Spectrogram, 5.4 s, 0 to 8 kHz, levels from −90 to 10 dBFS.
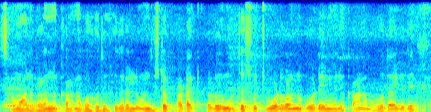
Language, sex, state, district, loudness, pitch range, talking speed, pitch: Kannada, male, Karnataka, Koppal, -16 LUFS, 140-150 Hz, 145 wpm, 145 Hz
